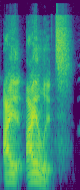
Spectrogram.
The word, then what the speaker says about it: Islets: U, but I will be starting um, I'll be starting eyelets. uh spelled Isllets, but it's pronounced Islets.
